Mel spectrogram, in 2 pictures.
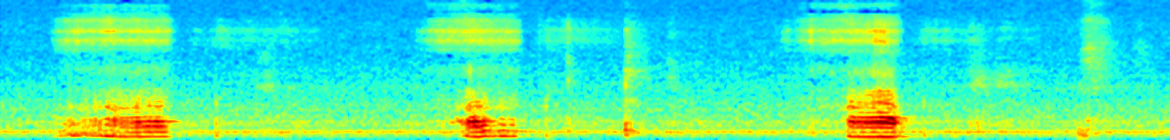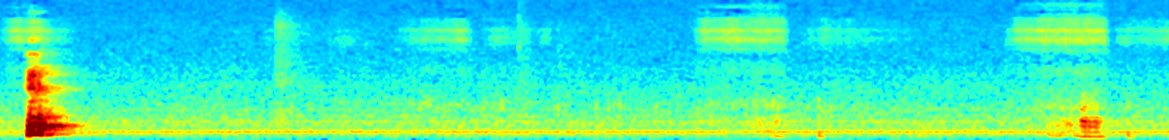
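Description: An English Bulldog puppy snores in rasping, rattling breaths every two to three seconds.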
